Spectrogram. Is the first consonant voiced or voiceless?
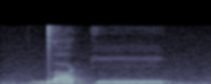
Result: voiced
